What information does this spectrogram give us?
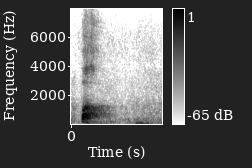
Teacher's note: first the flow of air gets totally stopped before the release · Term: stop sound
